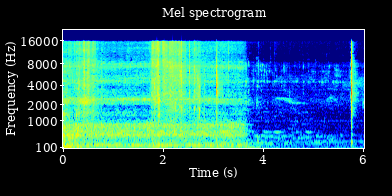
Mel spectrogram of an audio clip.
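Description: LG washer-dryer running normally with its new door lock switch: a steady low hum and rumble that cuts off suddenly about two-thirds of the way through. A single sharp click near the end.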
